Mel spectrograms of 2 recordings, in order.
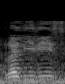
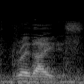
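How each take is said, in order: First: It is said as one word, Spanish style. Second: It is said as two English words. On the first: The speaker calls it right. "You should really pronounce it" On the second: The speaker calls it wrong. "never pronounce it red iris"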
